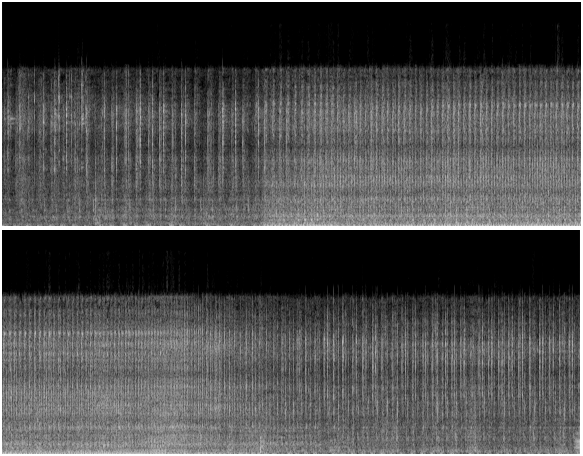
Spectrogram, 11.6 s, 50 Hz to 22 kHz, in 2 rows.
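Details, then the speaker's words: Yamaha Spark 110 small motorcycle engine idling with a light metallic rattle over the beat; valves already adjusted, suspected timing chain or chain tensioner, teardown suggests timing chain. "มีเสียงอ่าคล้ายๆโซ่ราวลิ้นแต่จะเป็นโซ่ราวลิ้นหรือตัวดันโซ่นะครับ"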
